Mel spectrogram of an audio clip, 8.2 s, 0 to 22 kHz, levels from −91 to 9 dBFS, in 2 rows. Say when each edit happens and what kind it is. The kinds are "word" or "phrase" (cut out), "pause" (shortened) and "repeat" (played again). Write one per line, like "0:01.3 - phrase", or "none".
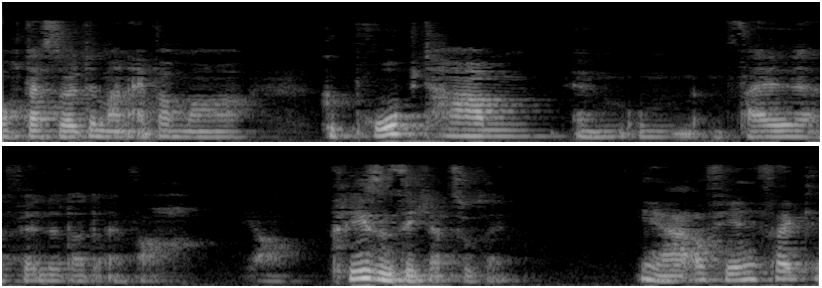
none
